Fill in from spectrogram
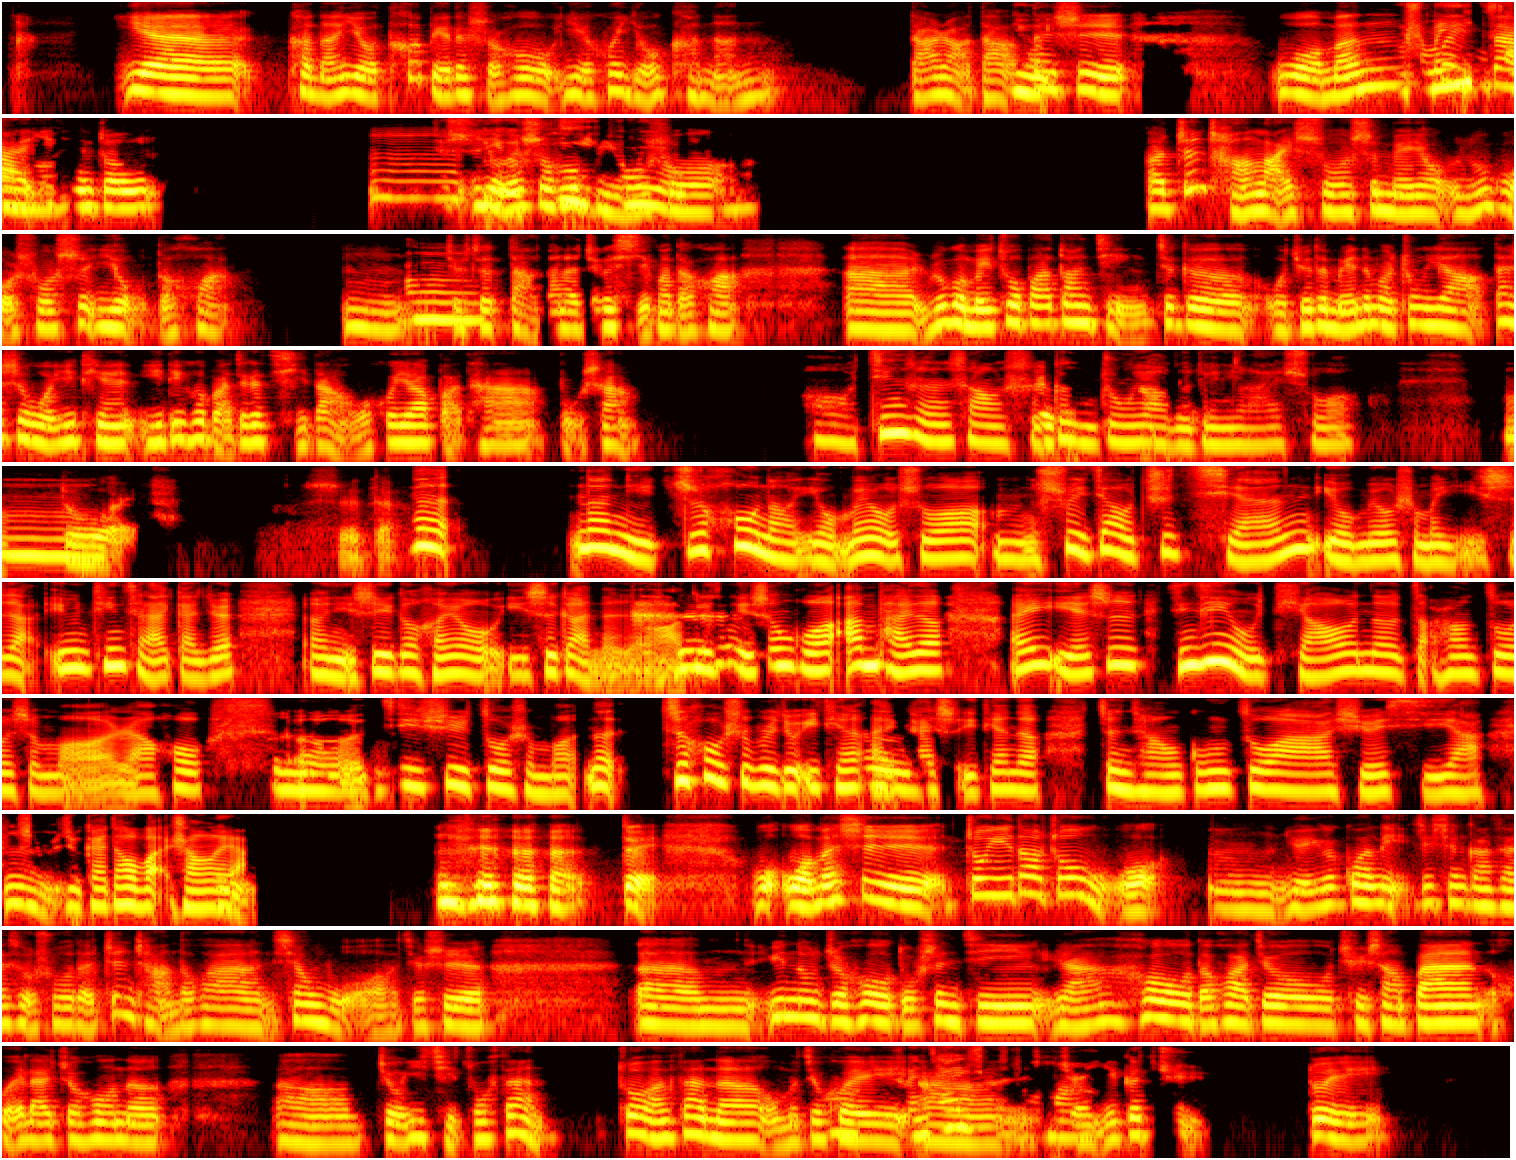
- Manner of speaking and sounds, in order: chuckle; teeth sucking; chuckle
- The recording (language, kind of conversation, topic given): Chinese, podcast, 你每天有没有必做的生活小仪式？
- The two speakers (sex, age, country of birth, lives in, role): female, 40-44, China, Spain, host; female, 50-54, China, United States, guest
